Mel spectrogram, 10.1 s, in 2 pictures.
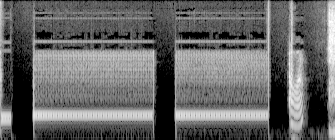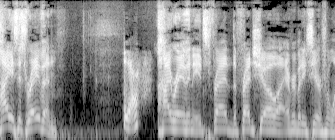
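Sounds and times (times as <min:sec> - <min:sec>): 
phone line ringing tone: 0:00.0 - 0:04.0
speech: 0:05.2 - 0:06.0, 0:06.9 - 0:10.0.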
